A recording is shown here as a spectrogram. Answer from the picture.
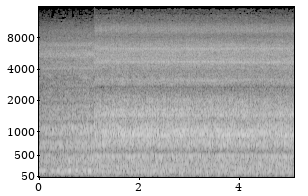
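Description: Vehicle engine running steadily at idle. About a second in the sound steps up louder and brighter, with a steady whine on top.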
